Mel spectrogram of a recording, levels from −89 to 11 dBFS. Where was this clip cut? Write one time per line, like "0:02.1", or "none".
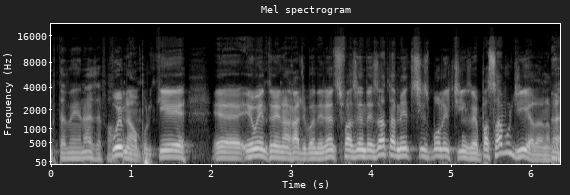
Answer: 0:00.9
